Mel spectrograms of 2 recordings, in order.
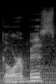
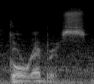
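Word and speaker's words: Gorebyss: least there's that also I would pronounce it gorbis but I'm pretty sure the official pronunciation in Pokedex 3D Pro was gorus vile plume we do not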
